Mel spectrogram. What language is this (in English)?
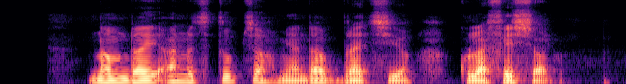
Kalenjin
